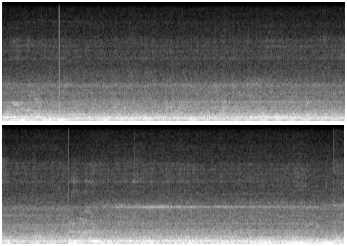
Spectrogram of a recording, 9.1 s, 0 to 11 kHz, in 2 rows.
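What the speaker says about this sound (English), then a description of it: "I'm running along right now at 45, and it's louder than like a car" A BigHorn Denali 1000 APEX side-by-side UTV cruises at 45 with a steady, loud droning engine and road rumble, an even sound that continues throughout with no clear talk.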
